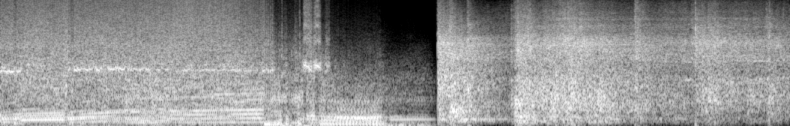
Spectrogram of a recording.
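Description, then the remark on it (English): A car engine revs hard, its pitch climbing as it accelerates, then gives way to a loud, steady rush of road and wind noise as the car speeds past at high speed. “It's impressive how fast the car can accelerate and its top speed and everything, but you have to come down from that, you have to slow down.”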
